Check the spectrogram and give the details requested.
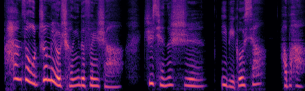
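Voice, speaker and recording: A woman voicing a flippant, scheming young princess in an animated drama, with a cheeky, wisecracking manner. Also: high voice, a little fast, in a large hall. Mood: playful coaxing. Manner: cheeky, self-amused, wisecracking. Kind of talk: animated short-drama dubbing with comic inner monologue.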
